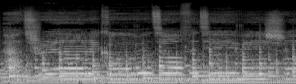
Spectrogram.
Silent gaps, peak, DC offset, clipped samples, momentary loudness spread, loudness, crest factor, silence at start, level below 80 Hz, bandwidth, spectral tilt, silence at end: none; 0 dBFS; under 0.1%; under 0.1%; 3 LU; -16 LUFS; 14 dB; 0 s; -36 dBFS; 18 kHz; -6 dB/octave; 0 s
